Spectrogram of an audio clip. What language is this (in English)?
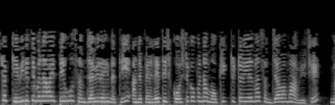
Gujarati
